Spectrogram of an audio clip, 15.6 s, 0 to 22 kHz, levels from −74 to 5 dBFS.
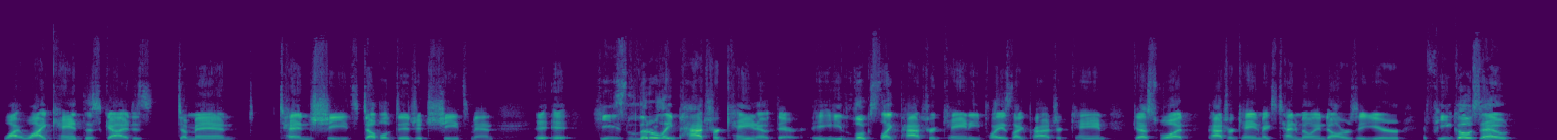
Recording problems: thin; very; fading below 350 Hz

